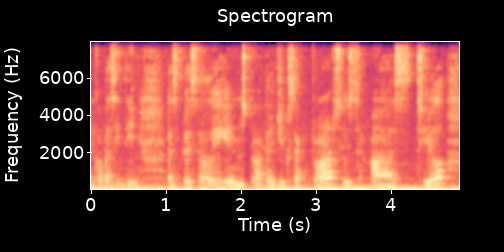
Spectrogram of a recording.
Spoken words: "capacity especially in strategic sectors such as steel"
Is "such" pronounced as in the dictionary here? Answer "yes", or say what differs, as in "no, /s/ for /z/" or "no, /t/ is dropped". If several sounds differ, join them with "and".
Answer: no, /s/ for /tʃ/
